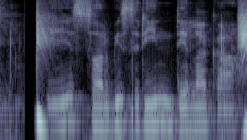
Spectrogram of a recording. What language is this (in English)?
Bhojpuri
